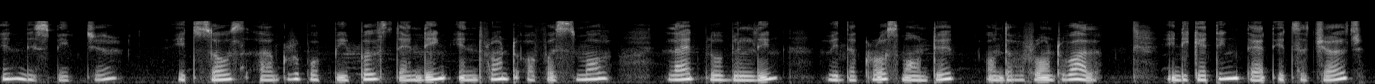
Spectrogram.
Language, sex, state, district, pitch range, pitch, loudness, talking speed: English, female, Arunachal Pradesh, Lower Dibang Valley, 200-255 Hz, 220 Hz, -16 LUFS, 135 wpm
